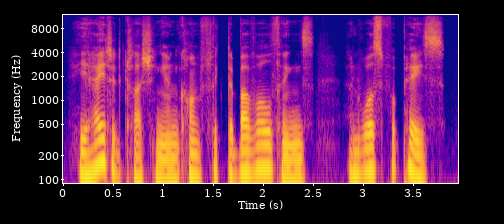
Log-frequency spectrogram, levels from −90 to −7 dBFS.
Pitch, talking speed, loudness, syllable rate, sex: 110 Hz, 180 wpm, -18 LUFS, 5.3 syllables/s, male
